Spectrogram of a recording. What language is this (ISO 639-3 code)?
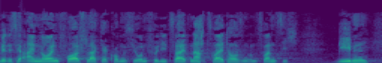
deu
